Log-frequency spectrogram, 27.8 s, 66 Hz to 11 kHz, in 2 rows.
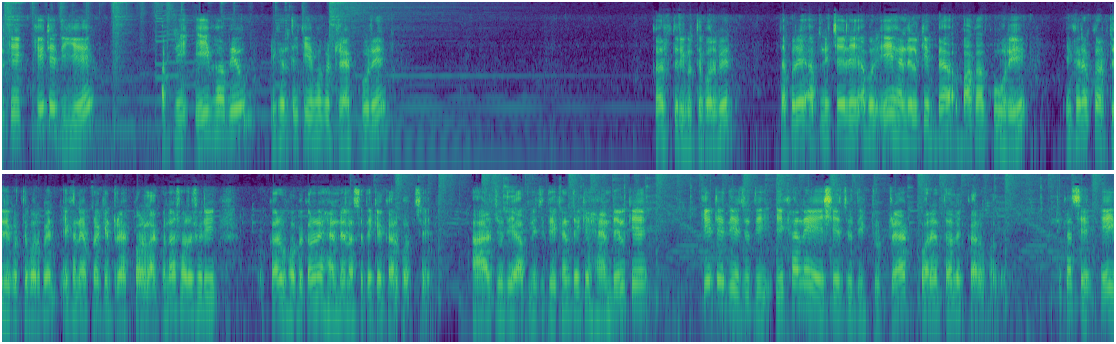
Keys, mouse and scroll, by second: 0.5 click, 3.1-9.7 drag, 10.0-11.3 drag, 11.3-15.3 drag, 20.5 click, 20.7 z, 22.7 click, 25.0-27.8 drag.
